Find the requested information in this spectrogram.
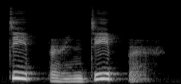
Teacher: that BER is lower in pitch and quieter than deep.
